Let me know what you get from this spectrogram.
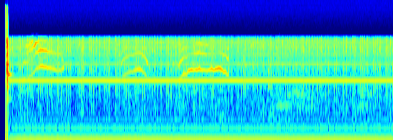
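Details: A cat gives three drawn-out meows with arching pitch, rising and then falling, over a constant steady electronic hum.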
